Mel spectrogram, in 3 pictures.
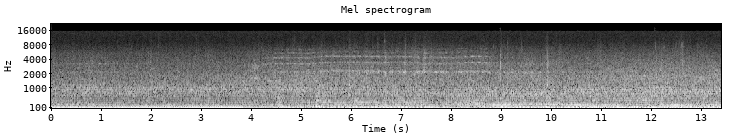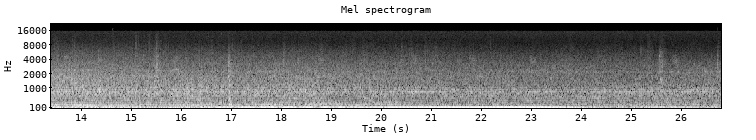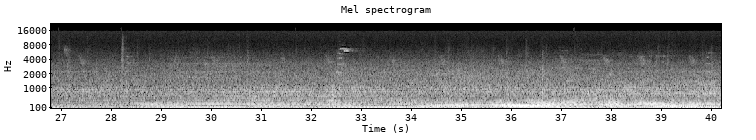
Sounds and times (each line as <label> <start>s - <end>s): lawnmower in distance 0.0s - 40.2s
wind through trees 0.0s - 40.2s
